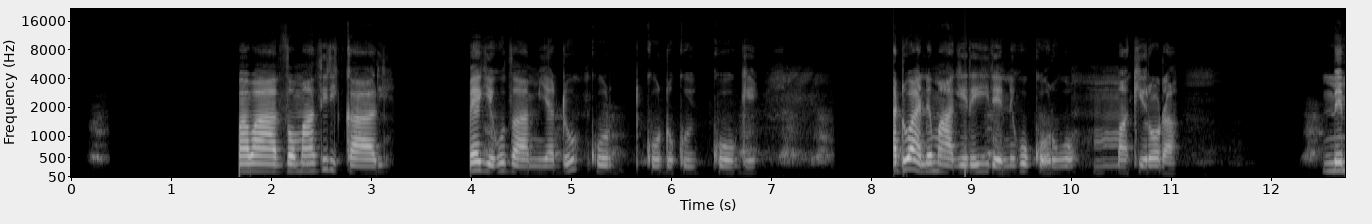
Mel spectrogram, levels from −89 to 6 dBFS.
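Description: At 1.64 s, 3.95 s and 8.18 s, speech resumes abruptly out of silence with its opening sound missing, roughly 45 ms shaved off each time. These are clipped starts after a pause: the output device drops into a low-power state during the silences before them (1.33 s, 0.79 s and 0.62 s long) and needs a moment to wake or relock, swallowing the first sound.

At 8.94 s a brief tick sounds, a block of digital silence lasting about 2.9 ms, which points to one 128-sample buffer left unfilled. The signal drops straight to silence and returns without any fade, and those hard edges produce the click rather than an audible hole.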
